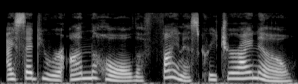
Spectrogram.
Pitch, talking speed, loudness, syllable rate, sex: 230 Hz, 240 wpm, -16 LUFS, 6.1 syllables/s, female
